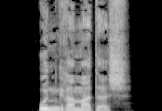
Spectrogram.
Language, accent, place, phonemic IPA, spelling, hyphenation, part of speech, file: German, Germany, Berlin, /ˈʊnɡʁaˌmatɪʃ/, ungrammatisch, un‧gram‧ma‧tisch, adjective, De-ungrammatisch.ogg
- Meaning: ungrammatical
